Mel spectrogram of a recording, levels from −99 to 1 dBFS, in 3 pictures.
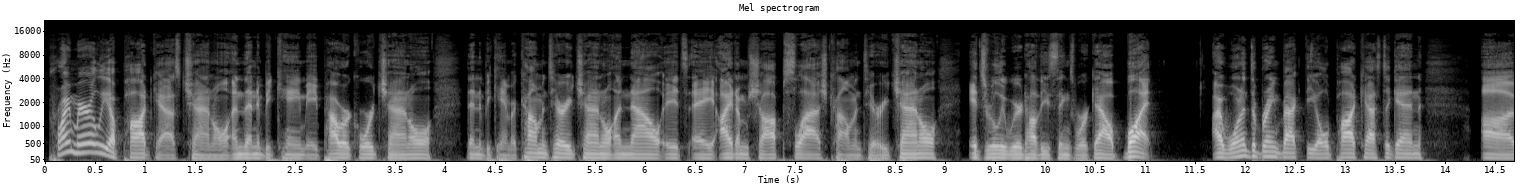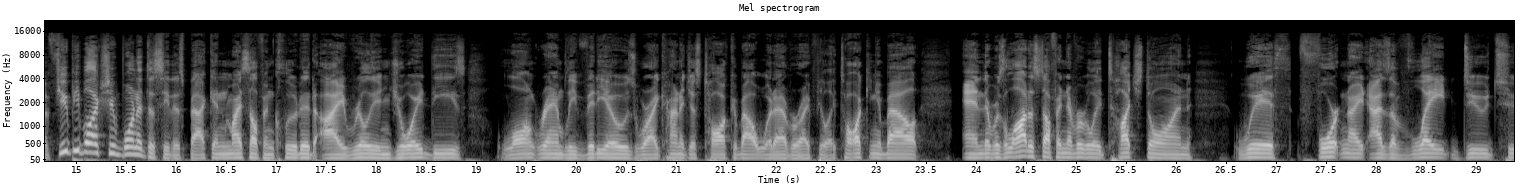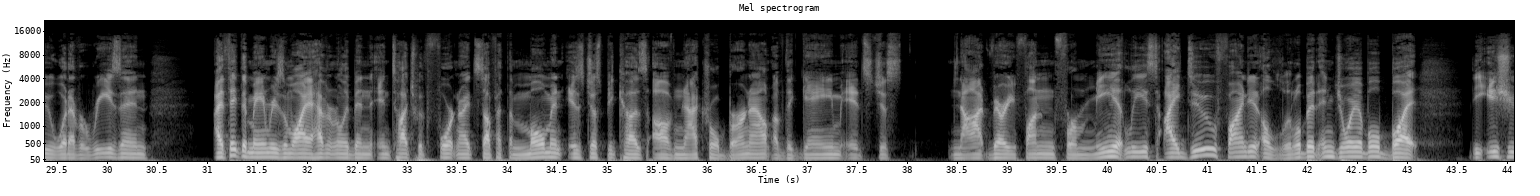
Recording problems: abrupt cut into speech; at the end

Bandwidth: 15 kHz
